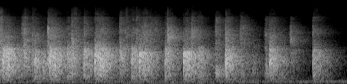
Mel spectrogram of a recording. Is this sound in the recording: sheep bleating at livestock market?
no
